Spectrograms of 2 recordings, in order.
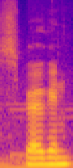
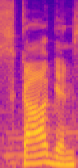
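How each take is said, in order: First: The name is said with an R sound. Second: The name is said with no R sound. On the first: The speaker calls it wrong. "I thought it, there was an R in it" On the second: The speaker calls it right. "it's actually pronounced Scoggins"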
